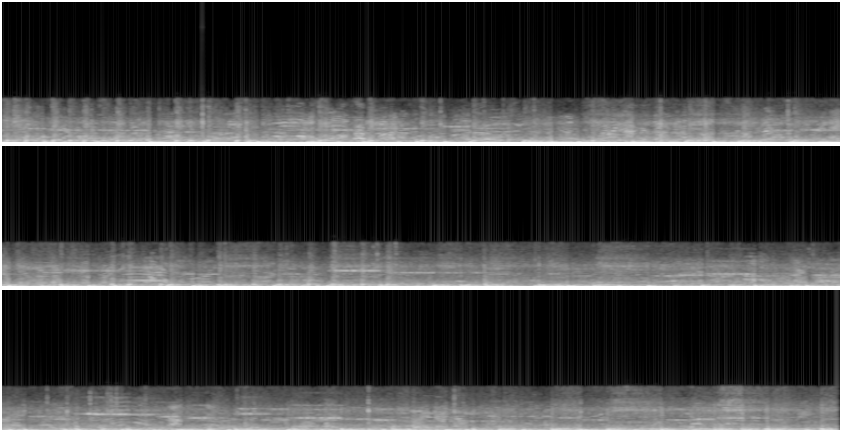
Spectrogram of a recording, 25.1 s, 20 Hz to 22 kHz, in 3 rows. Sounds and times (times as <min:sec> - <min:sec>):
Music: 0:00.0 - 0:25.1
Speech: 0:00.0 - 0:25.1.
